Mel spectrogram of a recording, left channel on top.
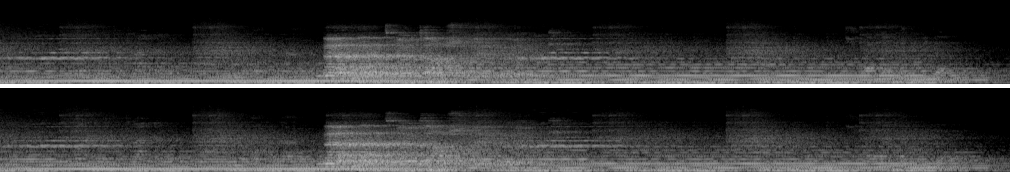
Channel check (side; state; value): both; normal; correlation 0.85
